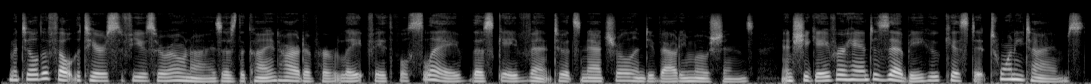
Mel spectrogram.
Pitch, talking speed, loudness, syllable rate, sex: 165 Hz, 210 wpm, -19 LUFS, 5.1 syllables/s, female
